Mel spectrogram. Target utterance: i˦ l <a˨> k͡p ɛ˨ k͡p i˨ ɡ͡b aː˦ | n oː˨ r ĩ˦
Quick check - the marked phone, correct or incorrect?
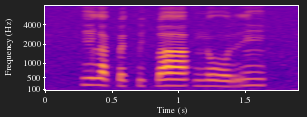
correct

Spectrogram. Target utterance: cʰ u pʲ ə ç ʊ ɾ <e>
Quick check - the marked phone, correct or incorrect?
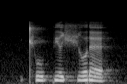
incorrect: ɛ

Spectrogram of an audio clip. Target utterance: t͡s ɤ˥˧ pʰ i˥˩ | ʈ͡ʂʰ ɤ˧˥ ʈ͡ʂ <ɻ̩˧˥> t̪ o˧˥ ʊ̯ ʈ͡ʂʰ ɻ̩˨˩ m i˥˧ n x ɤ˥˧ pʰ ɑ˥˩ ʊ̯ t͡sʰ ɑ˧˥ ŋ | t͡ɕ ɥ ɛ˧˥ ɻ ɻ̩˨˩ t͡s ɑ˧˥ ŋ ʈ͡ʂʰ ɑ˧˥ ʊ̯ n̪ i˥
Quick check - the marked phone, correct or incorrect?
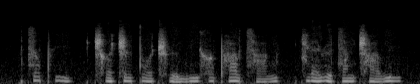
correct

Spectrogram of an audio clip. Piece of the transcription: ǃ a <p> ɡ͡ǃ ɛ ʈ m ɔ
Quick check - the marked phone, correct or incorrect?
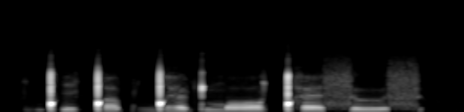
correct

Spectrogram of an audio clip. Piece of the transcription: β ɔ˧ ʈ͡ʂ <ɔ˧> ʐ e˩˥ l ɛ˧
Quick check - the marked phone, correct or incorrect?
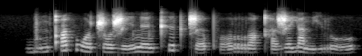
correct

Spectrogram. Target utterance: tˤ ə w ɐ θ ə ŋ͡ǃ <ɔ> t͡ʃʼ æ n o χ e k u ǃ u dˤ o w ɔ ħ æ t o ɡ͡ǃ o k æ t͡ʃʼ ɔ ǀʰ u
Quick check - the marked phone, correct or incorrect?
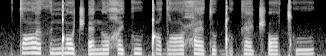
correct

